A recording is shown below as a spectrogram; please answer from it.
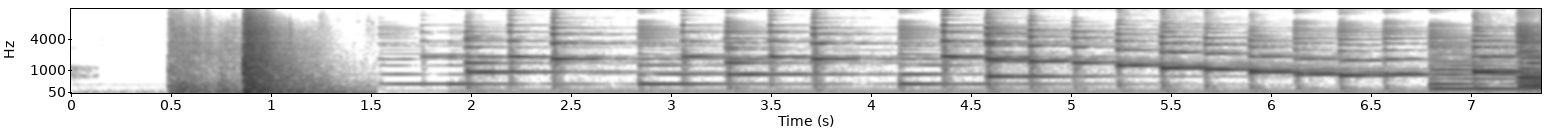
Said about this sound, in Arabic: هيا قبل ما تغلق الباب وقبل ما نخرج من هنا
